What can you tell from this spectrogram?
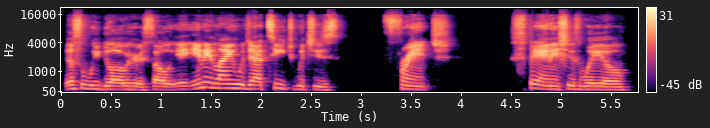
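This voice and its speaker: At a moderate pace and slightly high pitch, a Southern man from Memphis, Tennessee, in his thirties, chats loosely on a livestream. He hosts the stream and teaches French, greeting viewers, repeating himself, and encouraging them to subscribe.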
